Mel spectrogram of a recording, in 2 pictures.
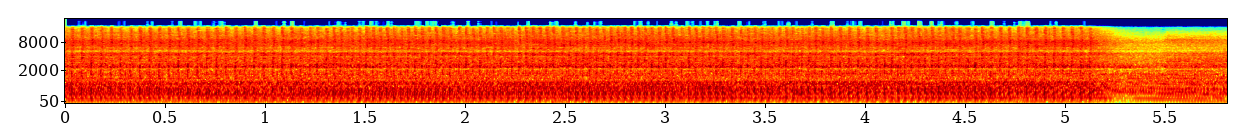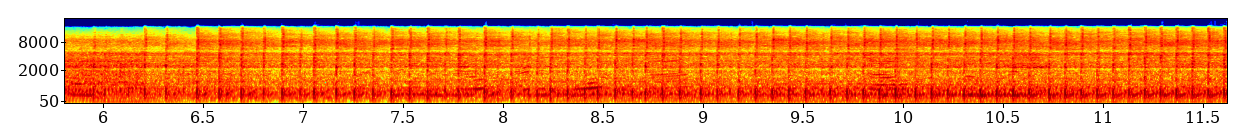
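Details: Jiffy 30 2-stroke 3HP ice auger after carburetor work: high buzzing rev drops sharply to a quick even popping idle after mixture turned out from lean setting; running properly.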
